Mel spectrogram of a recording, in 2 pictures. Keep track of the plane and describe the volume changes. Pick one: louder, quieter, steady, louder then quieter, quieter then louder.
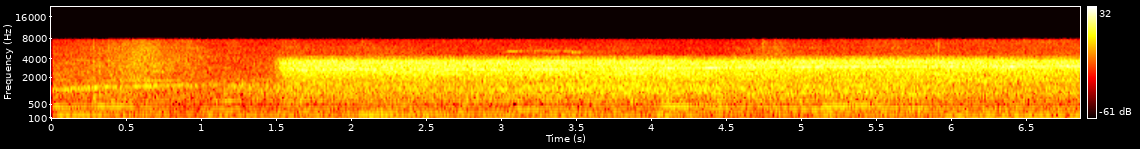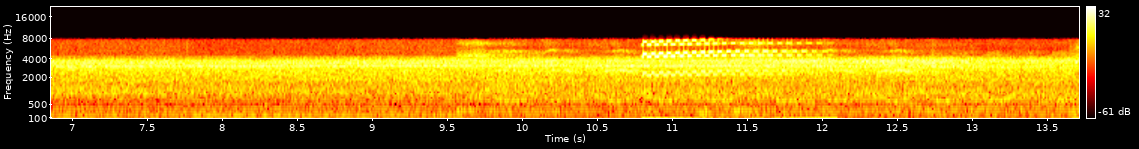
steady.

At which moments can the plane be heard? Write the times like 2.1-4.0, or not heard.
1.4-13.6.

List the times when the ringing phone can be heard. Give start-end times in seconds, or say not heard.
10.8-12.1.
